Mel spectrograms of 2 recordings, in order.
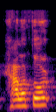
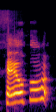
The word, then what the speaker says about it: Halethorpe: Gotta add an extra syllable in there somewhere. Oh yeah, I told him what I say, Hallerthorpe. I've been saying Hallerthorpe for like 20 years. Halethorpe?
